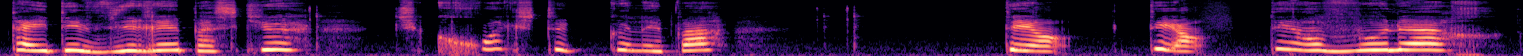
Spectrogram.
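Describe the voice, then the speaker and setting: A woman's voice: moderate pace, no echo. A woman voicing a frightened young mother who hesitates and stammers as she speaks. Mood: angry. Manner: high-pitched, hesitant, full of fillers. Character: frightened young mother protecting her daughters.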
